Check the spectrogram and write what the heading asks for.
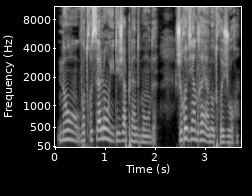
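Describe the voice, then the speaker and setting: A woman voicing a stern, authoritative gentleman who speaks firmly and briefly. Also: on the low side, moderate pace, no room sound, clean studio sound, close to an everyday voice. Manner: firm and clipped.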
